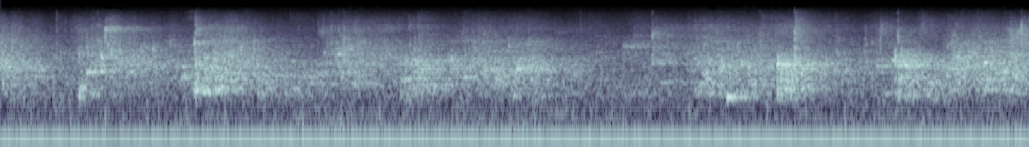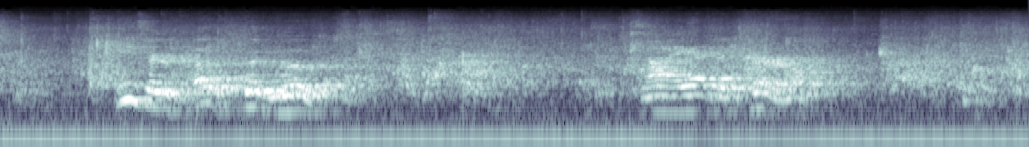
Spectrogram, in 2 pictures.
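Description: Water splashes and laps around a wading man.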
